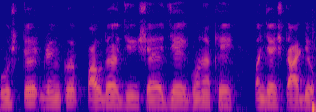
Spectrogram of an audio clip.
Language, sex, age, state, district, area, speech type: Sindhi, male, 18-30, Maharashtra, Thane, urban, read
